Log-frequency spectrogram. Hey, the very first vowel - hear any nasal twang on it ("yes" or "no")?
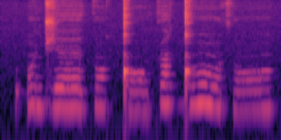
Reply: yes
